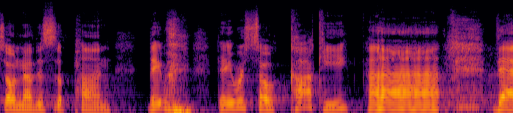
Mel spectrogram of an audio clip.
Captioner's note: chuckles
